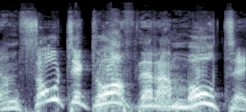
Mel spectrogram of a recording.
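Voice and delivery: high, swooping voice stretched out long. Showing the only voice known from Aladdin: Gilbert Gottfried voice. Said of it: "that's the only Gilbert Gottfried I got from Aladdin".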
